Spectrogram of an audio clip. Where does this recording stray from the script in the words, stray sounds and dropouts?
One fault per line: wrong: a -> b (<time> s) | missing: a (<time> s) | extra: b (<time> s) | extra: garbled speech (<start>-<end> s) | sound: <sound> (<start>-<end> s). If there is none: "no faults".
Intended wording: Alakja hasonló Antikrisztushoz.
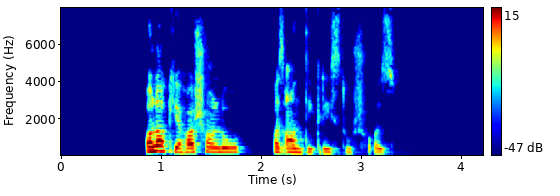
extra: az (2.1 s)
